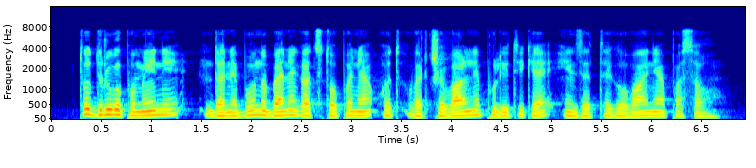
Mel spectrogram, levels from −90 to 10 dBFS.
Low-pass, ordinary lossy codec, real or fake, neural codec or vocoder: 7.2 kHz; none; real; none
